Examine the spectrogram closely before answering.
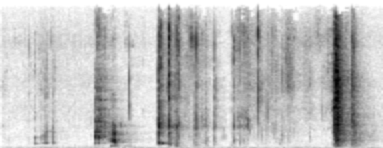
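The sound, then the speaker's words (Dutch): Crinkling foil packaging of vitamin tablets being pulled from a dispenser, with faint, irregular rustling and crackling bursts, a few sharper crinkles standing out. “Waarom is deze folie zo raar? Kom on. Ik kan hem niet uit de dispenser trekken.”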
